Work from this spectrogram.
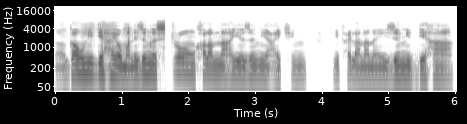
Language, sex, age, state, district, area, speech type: Bodo, male, 30-45, Assam, Baksa, rural, spontaneous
